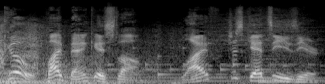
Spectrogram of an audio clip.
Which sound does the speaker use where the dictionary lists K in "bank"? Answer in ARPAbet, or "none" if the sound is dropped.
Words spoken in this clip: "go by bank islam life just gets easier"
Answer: K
